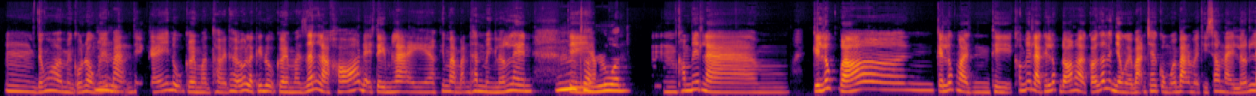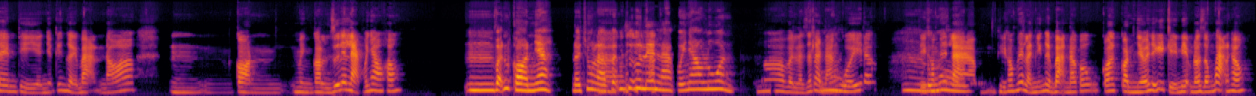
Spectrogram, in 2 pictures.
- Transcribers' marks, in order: static; tapping; distorted speech
- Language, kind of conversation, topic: Vietnamese, podcast, Kỉ niệm tuổi thơ nào khiến bạn cười mãi không quên?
